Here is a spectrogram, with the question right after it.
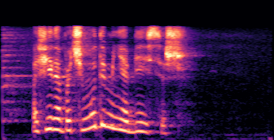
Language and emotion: Russian, angry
